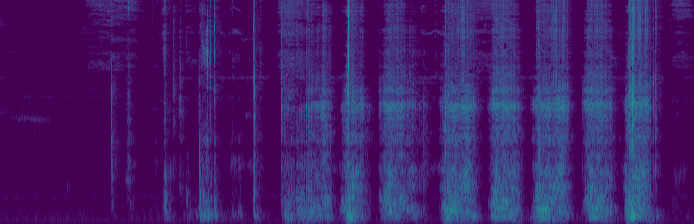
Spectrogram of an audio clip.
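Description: Steel snare cable being worked back and forth against a nail: a few light clicks, then from about four seconds in about eight rasping scraping strokes, a little more than one a second, with a couple of sharp metal clicks. This is 'loading' the snare, putting a set in the cable so the loop closes fast and rounder.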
